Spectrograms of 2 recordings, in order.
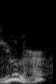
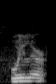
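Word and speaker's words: Euler: log using e or Oiler number as the base that e is called Oilers number now some people ounc it as uler but that's not right because oer was a um uh German mathematician in the uh around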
